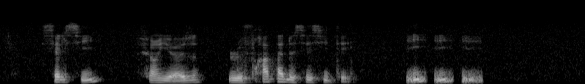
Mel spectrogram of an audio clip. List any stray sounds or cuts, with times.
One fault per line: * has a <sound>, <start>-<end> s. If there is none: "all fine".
* has a laugh, 4.1-4.8 s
